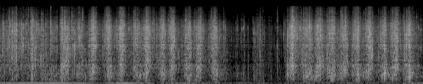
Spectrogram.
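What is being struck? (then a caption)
Plastic-film snack bag. A full red plastic-film Maltesers snack bag is crinkled and twisted by hand with long yellow nails. The result is a steady stream of bright, crackling plastic rustles that pulse in quick bursts, with a brief quieter lull midway before the crinkling picks back up.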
